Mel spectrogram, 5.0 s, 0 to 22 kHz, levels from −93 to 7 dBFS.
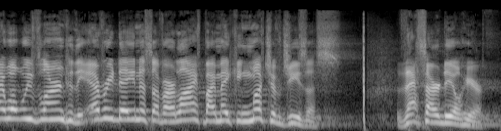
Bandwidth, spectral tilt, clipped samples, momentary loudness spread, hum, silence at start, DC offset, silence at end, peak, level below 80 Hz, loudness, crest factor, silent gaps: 17 kHz; -3.5 dB/octave; under 0.1%; 11 LU; none; 0 s; under 0.1%; 0.05 s; 0 dBFS; -64 dBFS; -19 LUFS; 18 dB; none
